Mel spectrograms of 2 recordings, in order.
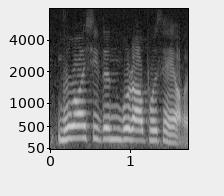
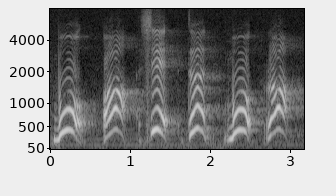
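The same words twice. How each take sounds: First: It is read smoothly, in an ordinary way. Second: It is said forcefully, syllable by syllable.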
